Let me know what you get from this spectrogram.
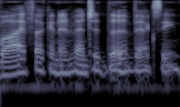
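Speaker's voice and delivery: usual speaking voice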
